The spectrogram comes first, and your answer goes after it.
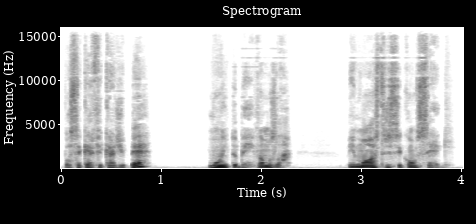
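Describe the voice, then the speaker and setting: A man voicing a young princess, a gentle and doting older sister, who speaks in a soft, hushed whisper. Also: mid-range voice, normal speed, husky, no echo, studio quality. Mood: tender whisper.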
